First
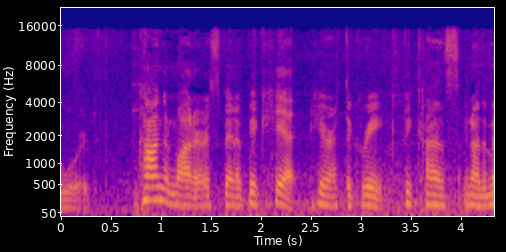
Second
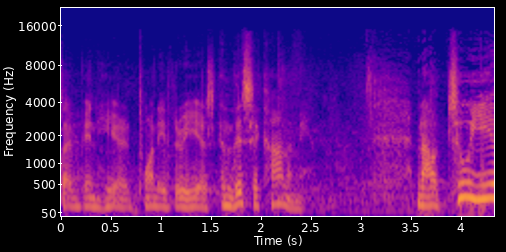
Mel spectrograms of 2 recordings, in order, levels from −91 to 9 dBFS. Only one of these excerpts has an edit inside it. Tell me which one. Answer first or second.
second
